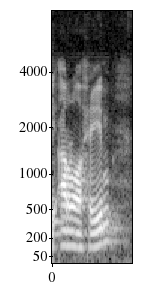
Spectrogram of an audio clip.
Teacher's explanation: lamnya ini kita nggak baca sama sekali karena dia langsung masuk ke ro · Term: idgham kamil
